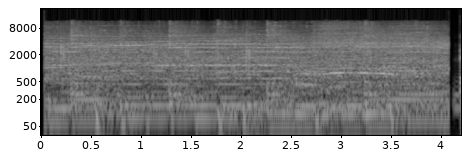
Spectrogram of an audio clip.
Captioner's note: audience cheering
